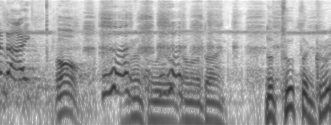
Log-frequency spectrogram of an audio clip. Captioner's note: cries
